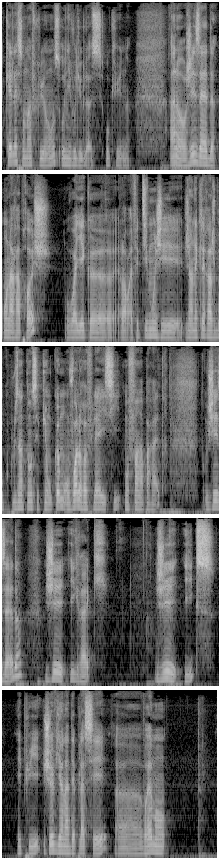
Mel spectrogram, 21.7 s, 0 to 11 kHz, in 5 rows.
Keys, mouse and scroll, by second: 1.0 click, 1.4-1.8 scroll up 2, 2.6 g, 5.9 click, 11.3 g, 12.4 click, 12.8 g, 14.9 click, 15.4 g, 18.6 click, 20.8 g.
